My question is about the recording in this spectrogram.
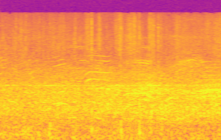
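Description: Distant shouts and calls of players and spectators across an outdoor soccer field, faint over a steady low rumble.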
